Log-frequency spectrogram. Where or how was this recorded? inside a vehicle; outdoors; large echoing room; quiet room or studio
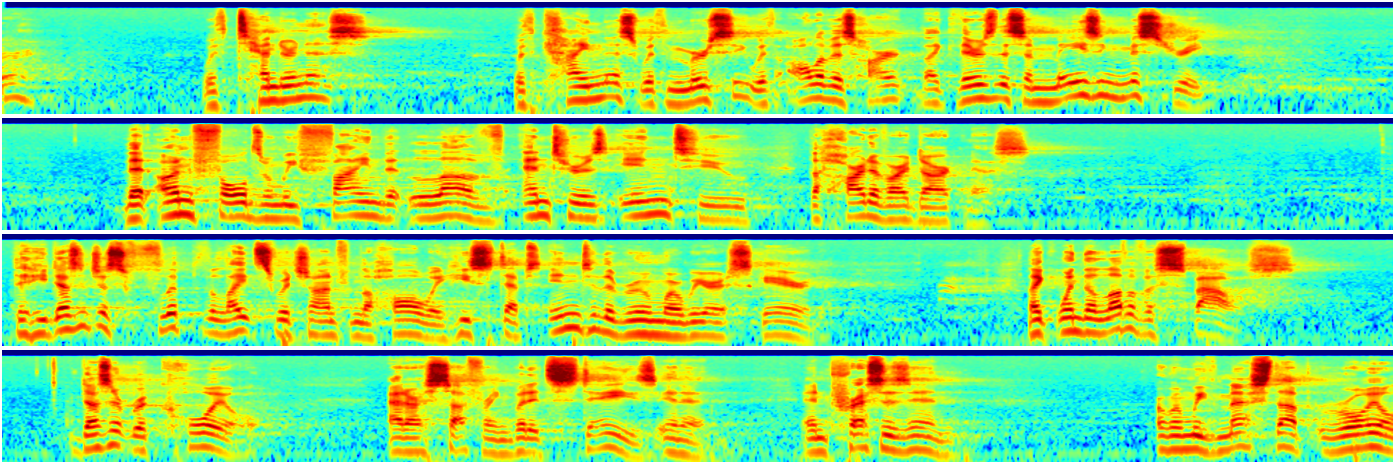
large echoing room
